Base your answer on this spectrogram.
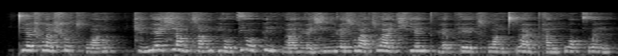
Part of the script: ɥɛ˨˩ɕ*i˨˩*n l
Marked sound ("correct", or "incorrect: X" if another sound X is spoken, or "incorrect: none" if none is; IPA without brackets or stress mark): incorrect: i˦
